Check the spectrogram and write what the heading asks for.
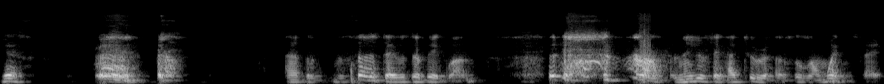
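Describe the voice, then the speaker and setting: An older man with a very husky, breathy voice recounts his life in meandering anecdotes, often pausing to clear his throat. He sounds thin and phone-like, as if heard over a video call from home. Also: lowish voice, animated. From England. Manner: rambling, halting anecdotes with restarts and throat-clearing. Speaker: retired trombonist, interviewee. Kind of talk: storytelling interview. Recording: tinny video call line.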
